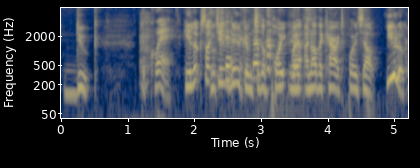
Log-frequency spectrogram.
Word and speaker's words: Duque: There's a character called Duke who looks like Duke Nukem, and they call him Duke, but they spell it with a Q-U-E instead of a K-E. So it's D-U-Q-U-E, Duke.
